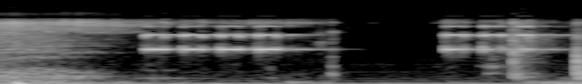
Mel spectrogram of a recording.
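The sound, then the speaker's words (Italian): An alarm clock rings in short bursts of high electronic beeps, a quick run of pulses, a pause, then another burst. “Ma che cazzo è? Perché sta suonando sta sveglia?”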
